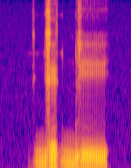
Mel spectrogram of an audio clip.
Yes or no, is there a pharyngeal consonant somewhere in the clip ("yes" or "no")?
no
